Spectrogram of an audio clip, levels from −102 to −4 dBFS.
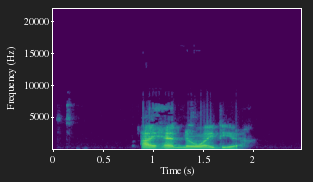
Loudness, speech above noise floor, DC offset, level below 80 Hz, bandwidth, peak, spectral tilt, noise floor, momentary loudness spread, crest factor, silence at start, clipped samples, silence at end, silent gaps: -27 LUFS; 58 dB; under 0.1%; -72 dBFS; 7.4 kHz; -8 dBFS; -5.5 dB/octave; -85 dBFS; 16 LU; 22 dB; 0.85 s; under 0.1%; 0.55 s; none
